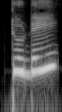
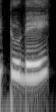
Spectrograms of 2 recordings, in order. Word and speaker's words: today: In words where O doesn't get stress, don't pronounce it strongly. Say it softly like A. For example, say today, not today. Police, not police.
